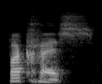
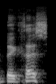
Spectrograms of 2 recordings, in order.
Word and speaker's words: Pécresse: Valérie Pécresse, if I pronounce that properly.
